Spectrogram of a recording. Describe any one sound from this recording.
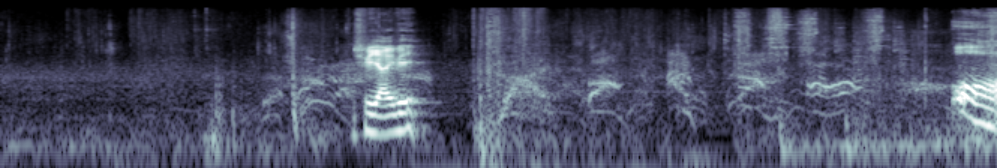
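Swords clash in a game fight.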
